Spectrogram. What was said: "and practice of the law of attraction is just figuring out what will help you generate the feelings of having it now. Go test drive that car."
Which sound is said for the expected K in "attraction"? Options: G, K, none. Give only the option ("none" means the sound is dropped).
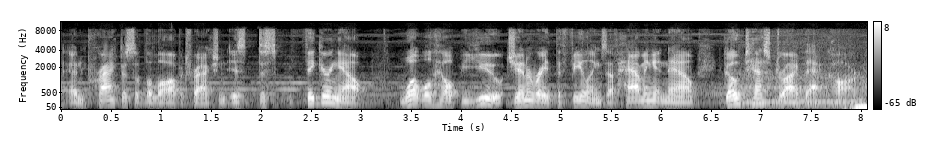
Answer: K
